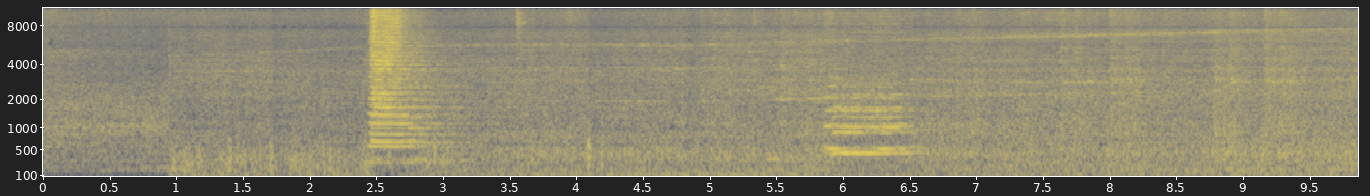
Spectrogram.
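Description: A train engine rumbles loudly and steadily close by.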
